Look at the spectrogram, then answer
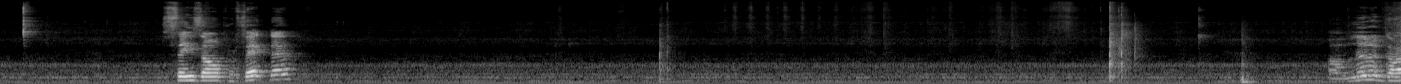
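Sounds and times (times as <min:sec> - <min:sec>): background hum: 0:00.0 - 0:14.0
shaker containers handled: 0:06.6 - 0:11.5.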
